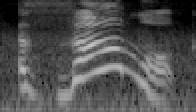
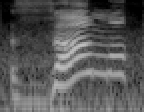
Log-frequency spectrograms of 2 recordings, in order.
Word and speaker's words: замок: значення слова тож слухаємо якщо ми кажемо замок то маємо на увазі що це будинок це може бути замок наприклад феодала А якщо ми скажемо замок то це ми маємо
